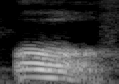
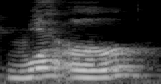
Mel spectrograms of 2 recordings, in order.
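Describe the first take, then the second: First: Only an R sound is heard. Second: A W sound is heard before the R. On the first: The speaker calls it right. "We just say er" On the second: The speaker calls it wrong. "we don't say w-er"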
